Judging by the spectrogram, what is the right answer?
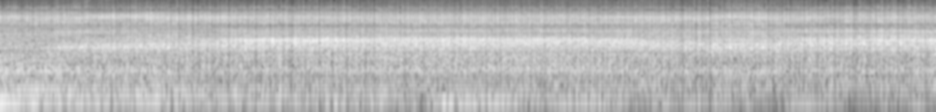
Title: Стук в двигателе. Цепь? Вкладыш? Клапан?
